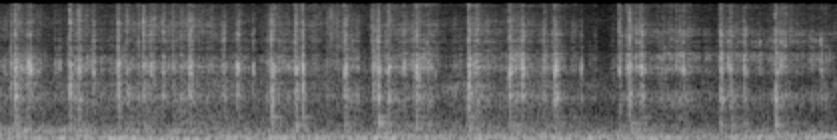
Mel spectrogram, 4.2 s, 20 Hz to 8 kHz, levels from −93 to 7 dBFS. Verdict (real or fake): real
